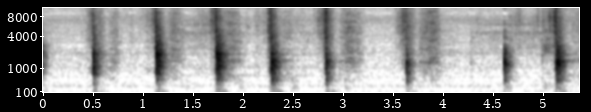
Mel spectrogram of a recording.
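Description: Knife cutting vegetables on a cutting board for chicken mushroom egg fu yong, nine crisp evenly spaced chops close up, with no talking.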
